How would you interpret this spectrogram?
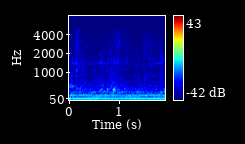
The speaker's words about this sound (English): Hey, wait a minute. You hear that? Sounds like water. A brook, maybe.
